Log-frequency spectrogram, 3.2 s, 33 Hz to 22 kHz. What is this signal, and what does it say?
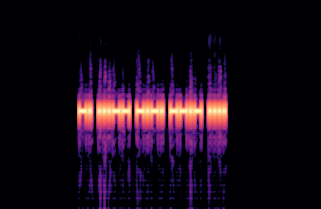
Morse code, heard as a keyed tone, about 53 wpm, 690 Hz. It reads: N3CQH
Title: USA Call Signs - 6x Character Spacing - 50wpm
